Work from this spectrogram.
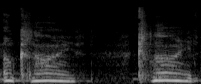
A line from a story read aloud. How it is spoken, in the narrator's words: she started to come on all horny, you know, murmuring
